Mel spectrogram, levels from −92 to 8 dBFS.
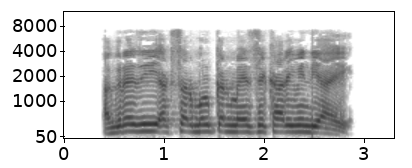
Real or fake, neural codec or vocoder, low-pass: real; none; 7.2 kHz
